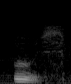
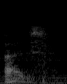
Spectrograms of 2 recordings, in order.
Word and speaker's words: Uz: And the scholar pronounced it Uz, not Uz.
